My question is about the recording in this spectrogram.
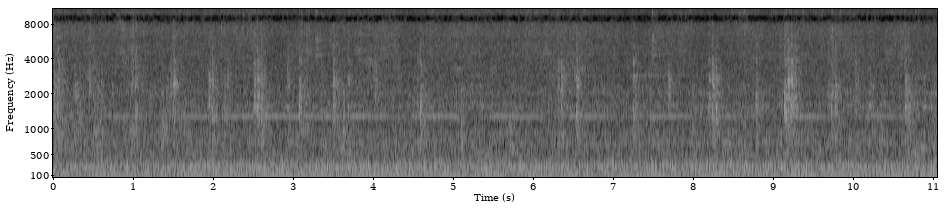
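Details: Whirlpool heat pump tumble dryer: sharp ticks about once a second repeat over a steady low drum rumble, as if something catches while the drum turns. Rhythmic ticking fault.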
